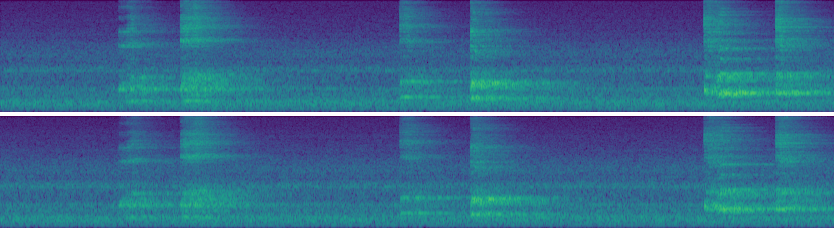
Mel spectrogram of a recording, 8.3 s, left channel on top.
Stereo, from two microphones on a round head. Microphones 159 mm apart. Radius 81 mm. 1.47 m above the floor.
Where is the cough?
35° left (ahead or behind), 4.5 m.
